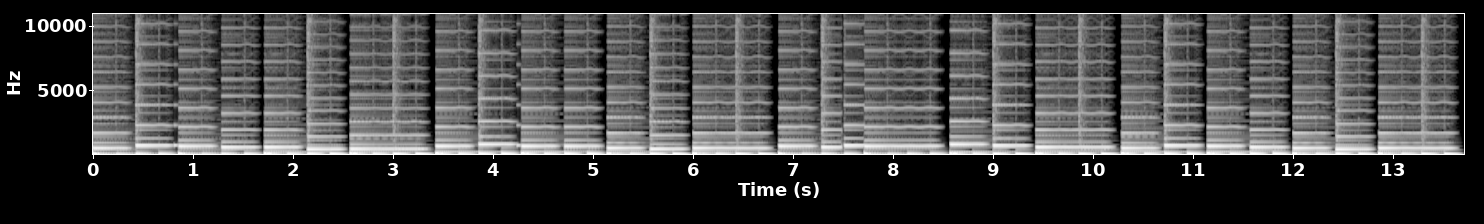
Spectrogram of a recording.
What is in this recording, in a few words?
bgm street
